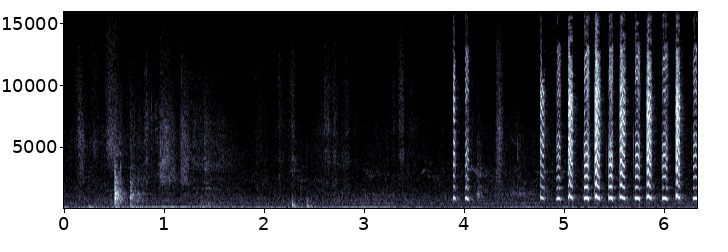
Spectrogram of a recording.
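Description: A small, overstuffed squeaky toy with a tiny squeaker gives a few faint early squeezes, then a rapid run of about a dozen sharp, bright squeaks close by, with no talking.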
